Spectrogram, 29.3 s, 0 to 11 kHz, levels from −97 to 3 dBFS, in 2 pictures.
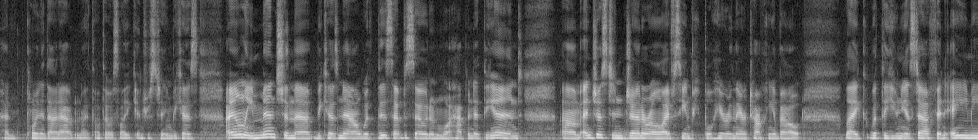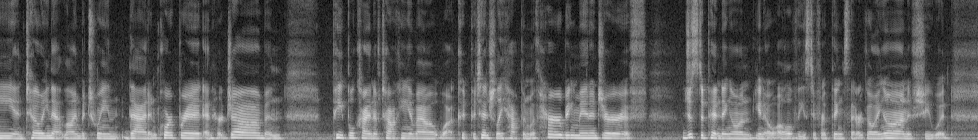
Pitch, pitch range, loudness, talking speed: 180 Hz, 170-195 Hz, -18 LUFS, 185 wpm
